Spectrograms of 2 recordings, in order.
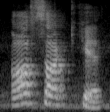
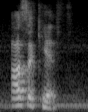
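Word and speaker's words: afsakið: Then sorry is Asakith. Asakith. Asakith is sorry. Asakith.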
